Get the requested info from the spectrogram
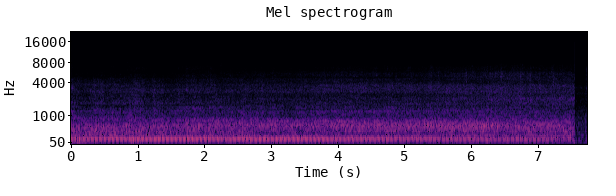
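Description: Passenger train running along a railway viaduct at a distance: a steady low rumble that stops abruptly near the end.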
